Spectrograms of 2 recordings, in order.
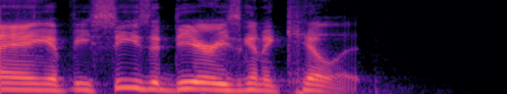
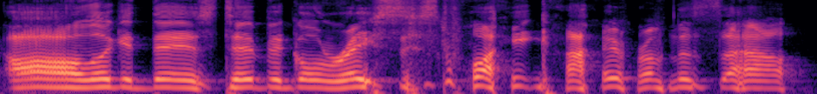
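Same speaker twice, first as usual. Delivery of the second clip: slow, louder jeer with a laugh; mocking commenters; 4 semitones higher, 5 dB louder than usual. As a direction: drag it out as mocking online commenters. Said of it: "they were, like, laughing. Being like".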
